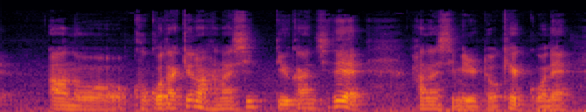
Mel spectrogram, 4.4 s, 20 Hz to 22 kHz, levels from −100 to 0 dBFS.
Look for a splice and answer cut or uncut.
uncut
